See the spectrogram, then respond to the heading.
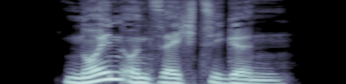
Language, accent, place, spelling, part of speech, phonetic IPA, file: German, Germany, Berlin, Neunundsechzigen, noun, [ˈnɔɪ̯nʊntˌzɛçt͡sɪɡn̩], De-Neunundsechzigen.ogg
- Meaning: plural of Neunundsechzig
